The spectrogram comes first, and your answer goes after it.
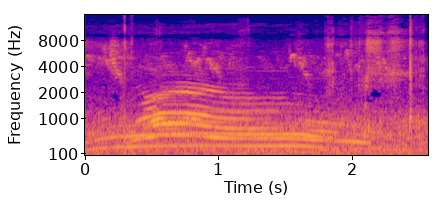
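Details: Hungry feral stray cat giving one long, steady, drawn-out meow lasting about two seconds, rising slightly then gently falling, with faint background noise.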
